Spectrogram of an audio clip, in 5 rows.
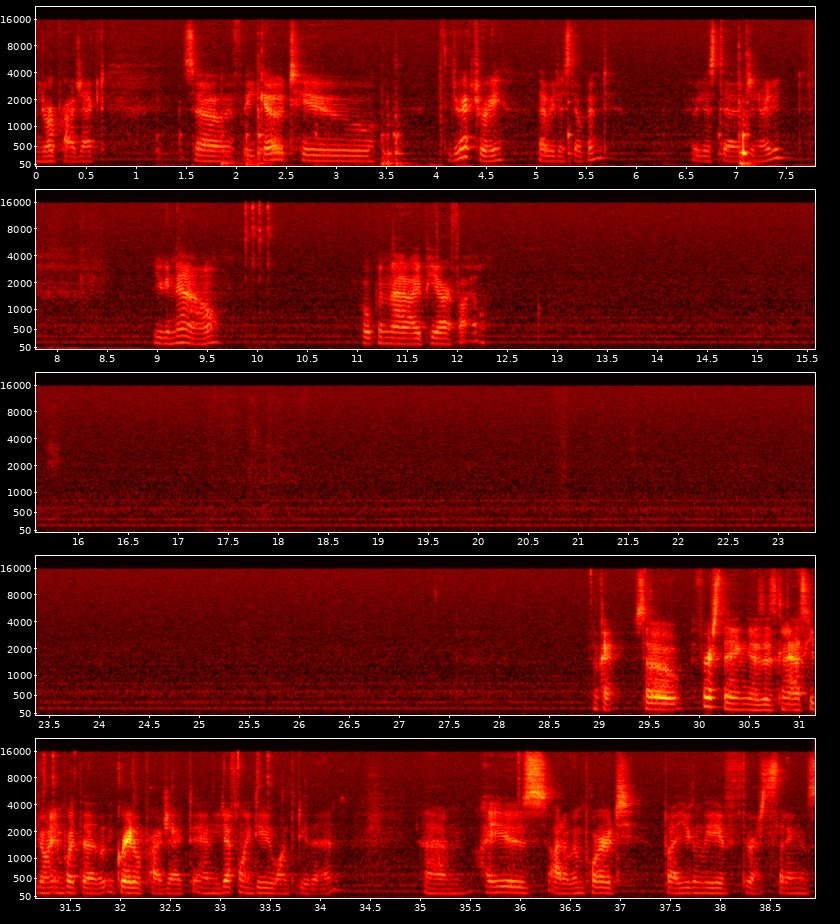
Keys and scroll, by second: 2.1 super+r, 3.5 ctrl+v, 7.1 Return.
